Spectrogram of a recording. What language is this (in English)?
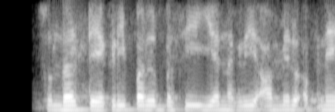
Hindi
